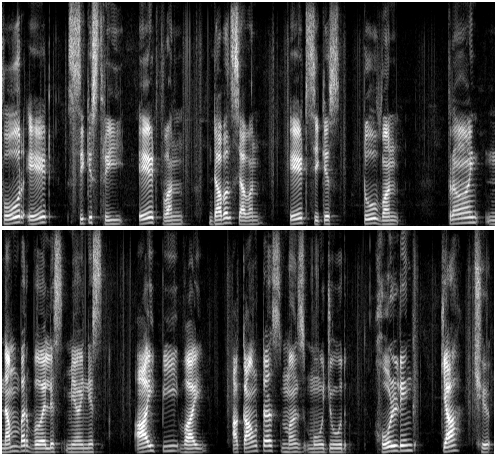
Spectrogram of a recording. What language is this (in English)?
Kashmiri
